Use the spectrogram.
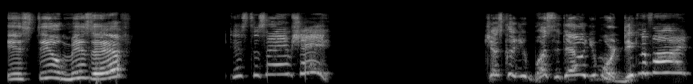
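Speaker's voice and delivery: high, loud mocking squeal that builds to a shout; high-pitched mock outrage. Mocking a crushed-weed smoker.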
